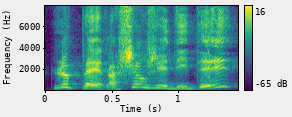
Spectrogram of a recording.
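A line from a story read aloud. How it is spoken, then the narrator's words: Plain question. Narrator (French): demanda Samuel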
